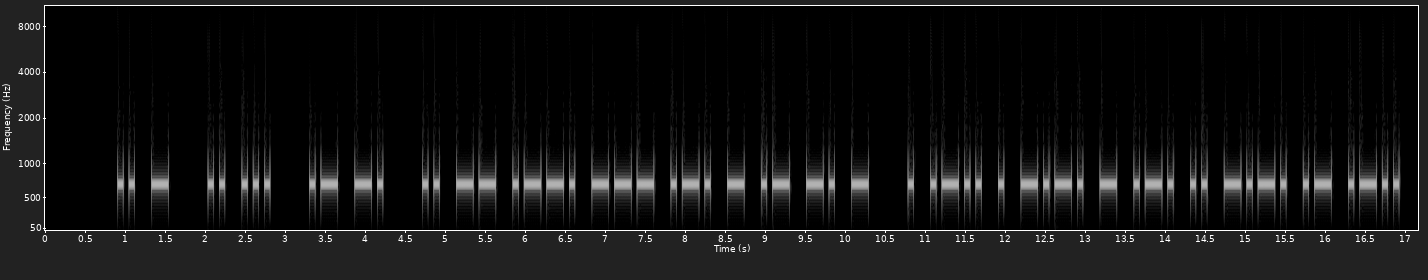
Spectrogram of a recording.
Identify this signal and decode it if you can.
Morse code, heard as a keyed tone, about 17 wpm, 700 Hz. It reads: IT IS AN IMPORTANT ELECTRICAL
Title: Sentences from Top 1000 Words - Review Part 6 - 17wpm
